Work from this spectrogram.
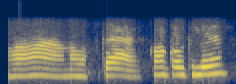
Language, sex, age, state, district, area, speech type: Odia, female, 45-60, Odisha, Sambalpur, rural, conversation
